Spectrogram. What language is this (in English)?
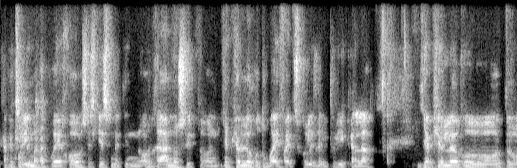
Greek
